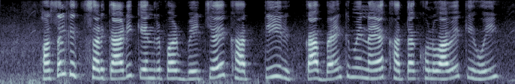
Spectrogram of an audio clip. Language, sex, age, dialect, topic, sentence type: Bhojpuri, female, 18-24, Western, banking, question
